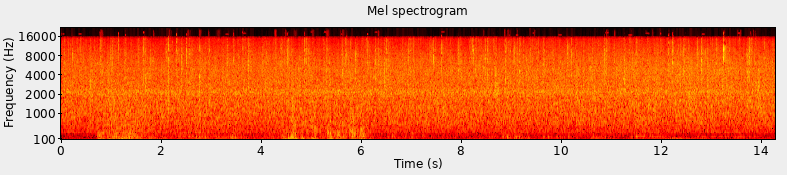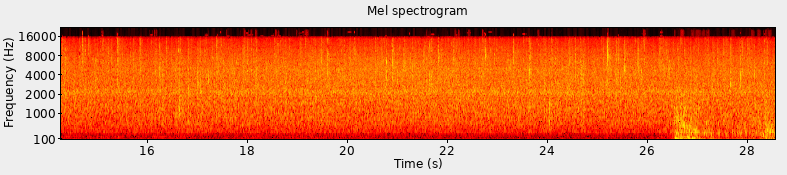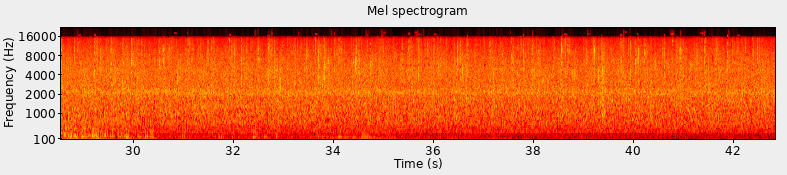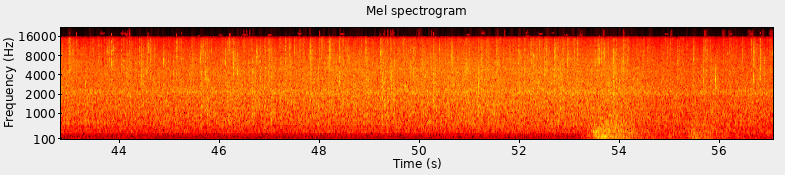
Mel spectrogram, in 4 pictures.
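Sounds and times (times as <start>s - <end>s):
steady rain falling: 0.0s - 57.0s
thunder rumbling: 0.7s - 6.8s, 26.5s - 35.1s, 53.3s - 57.0s.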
